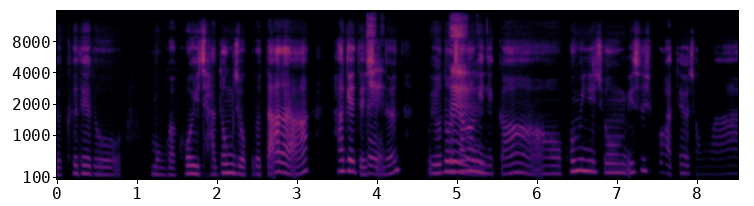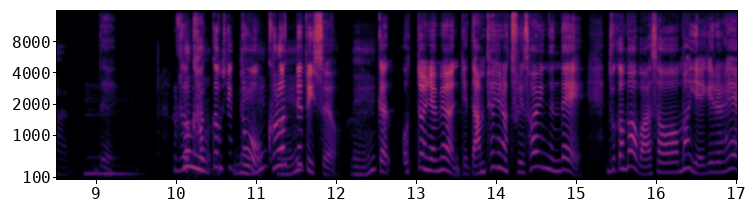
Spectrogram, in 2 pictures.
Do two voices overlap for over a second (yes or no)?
yes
